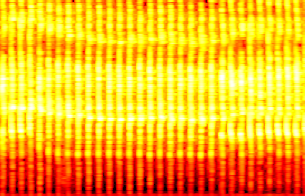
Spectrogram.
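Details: Fighter lovebird in a long ngekek song, played to provoke other lovebirds into singing. A fast, even chatter of high, scratchy notes runs about seven per second without a break.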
